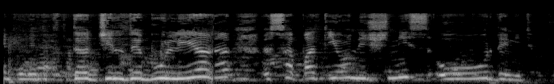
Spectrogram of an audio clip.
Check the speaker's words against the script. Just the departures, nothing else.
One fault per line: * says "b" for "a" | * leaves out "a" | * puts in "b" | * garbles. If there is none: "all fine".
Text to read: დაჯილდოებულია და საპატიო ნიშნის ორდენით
all fine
